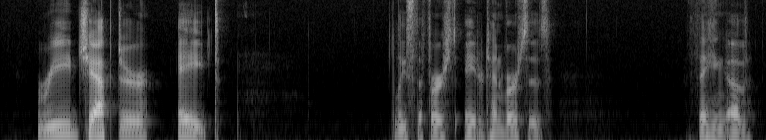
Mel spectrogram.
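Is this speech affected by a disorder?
No.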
